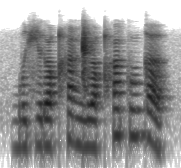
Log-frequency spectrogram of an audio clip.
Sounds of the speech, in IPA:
b o ç ɯ ɾ u qʰ ẽ ŋ͡ǁ u qʰ ũ k u ɡ ʌ

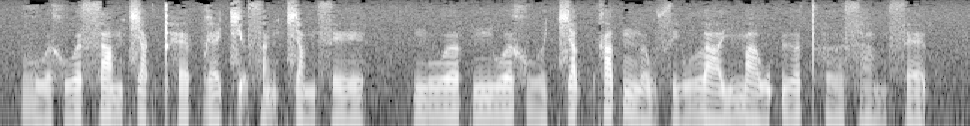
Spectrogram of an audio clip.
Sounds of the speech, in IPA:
ɣ u˧˩ ə̯ x u˧ ə̯ s a˧ m t͡ɕ a˨˩ k̚ t̪ʰ ɛ˨˩ p̚ ɣ ɛ˨˦ t͡ɕ ə̰ː˧˨ s a̰˧˨ ŋ t͡ɕ a˧ m s e˧ | ŋ u˧ ə̯ | ɲ u˧ ə̯ x ṳ˨˩ ə̯ t͡ɕ a˦˥ t̚ k a˦˥ t̚ ŋ ə˧˩ w s i˨˦ w l a˨˦ j m a˨˦ w ʔ ɨ˨˦ ə̯ t̪ʰ ə̤ː˨˩ s a̤˨˩ m s ɛ˨˩ t̚

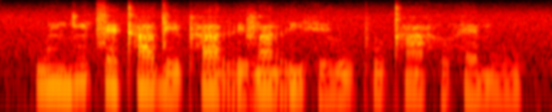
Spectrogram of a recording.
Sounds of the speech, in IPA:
w ĩ˨ ɡ ĩ˦ t͡s ɛ˦ kʰ a˦ d e˨ pʰ a˦ r ɪ˨ v ã˦ r i˦ h ɪ˨ l u˨ pʰ ʊ˦ kʰ ã˨ h ʊ˨ h ɛ˨ m u˨

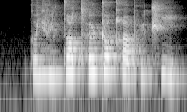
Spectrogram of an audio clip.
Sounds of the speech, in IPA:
k ɵ j v y lʲ t̪ ɑ tʰ œ ʈ u qʰ ɛ pʰ y t͡ʃʰ i

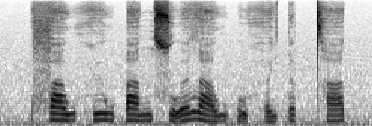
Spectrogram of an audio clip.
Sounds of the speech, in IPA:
f a˧ w h ɨ˧ w ʔ a˧ n s ṵ˧˥ ə̯ l a˨˦ w ʔ ṵ˧˨ h ə˧ j ɗ ə˦˥ p̚ t̪ʰ a˦˥ t̚

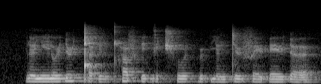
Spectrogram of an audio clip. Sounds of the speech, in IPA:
ɾ ɛ̃ j ĩ ɾ u y̯ ɗ ʉ ǃ ə ʔ ĩ ɡ qʰ ʉ f ʔ i ɡ e t͡ʃʰ u y̯ k͡p ʉ p j ɛ̃ ɡ t ʉ f e y̯ ʔ e y̯ ɗ ə

